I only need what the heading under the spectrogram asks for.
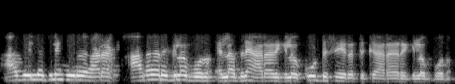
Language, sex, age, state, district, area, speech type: Tamil, male, 18-30, Tamil Nadu, Pudukkottai, rural, conversation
